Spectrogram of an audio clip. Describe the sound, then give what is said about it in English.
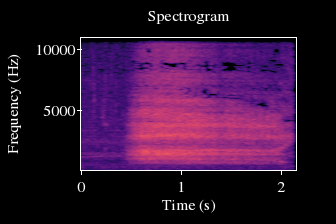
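A deep breath is taken together by a group during a womb and sacral chakra healing session. A steady airy rush swells quickly and then holds for over a second before easing slightly, faint and with no speech. “And eternal breath, an ancestral breath, an ancient healing breath. Let's do it together. 3, 2, 1.”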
